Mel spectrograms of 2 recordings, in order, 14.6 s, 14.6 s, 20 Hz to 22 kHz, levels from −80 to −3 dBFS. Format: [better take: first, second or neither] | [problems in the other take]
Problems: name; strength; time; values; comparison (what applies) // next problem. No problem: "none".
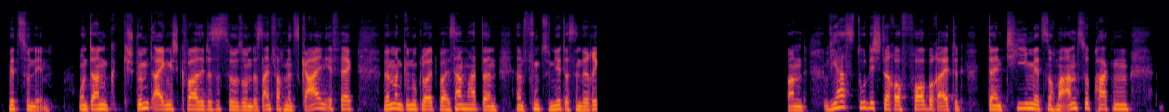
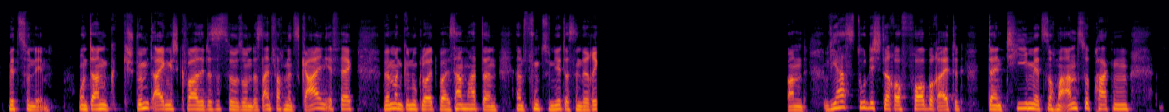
neither | audio cutting out; at 7.5 s for 2.5 s; the same in both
